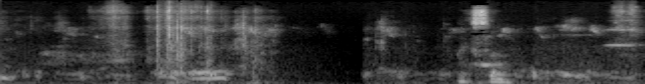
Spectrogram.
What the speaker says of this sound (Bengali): যারা মোটা গলার কবুতর চান তারা দেখতে পারেন।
